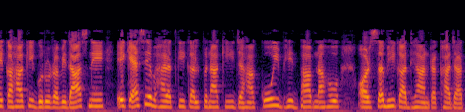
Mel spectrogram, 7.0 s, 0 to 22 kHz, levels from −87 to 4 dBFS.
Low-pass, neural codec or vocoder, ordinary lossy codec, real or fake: 7.2 kHz; none; none; real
